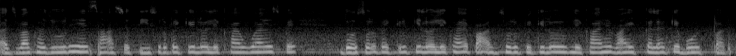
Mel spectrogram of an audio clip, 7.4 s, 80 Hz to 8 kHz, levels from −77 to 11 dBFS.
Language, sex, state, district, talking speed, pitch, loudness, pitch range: Hindi, female, Bihar, Darbhanga, 230 wpm, 225 Hz, -25 LUFS, 220-235 Hz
